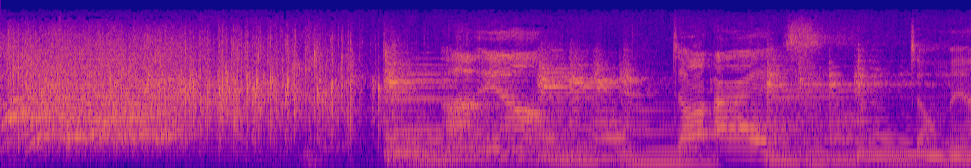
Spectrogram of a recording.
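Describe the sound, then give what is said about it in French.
A loud burst of TV studio audience applause for a grunge band's first French TV appearance, dense rapid clapping for about four seconds, then cut off as the band launches into loud music with sustained tones. “Pour leur première télé française, ovation s'il vous plaît”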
